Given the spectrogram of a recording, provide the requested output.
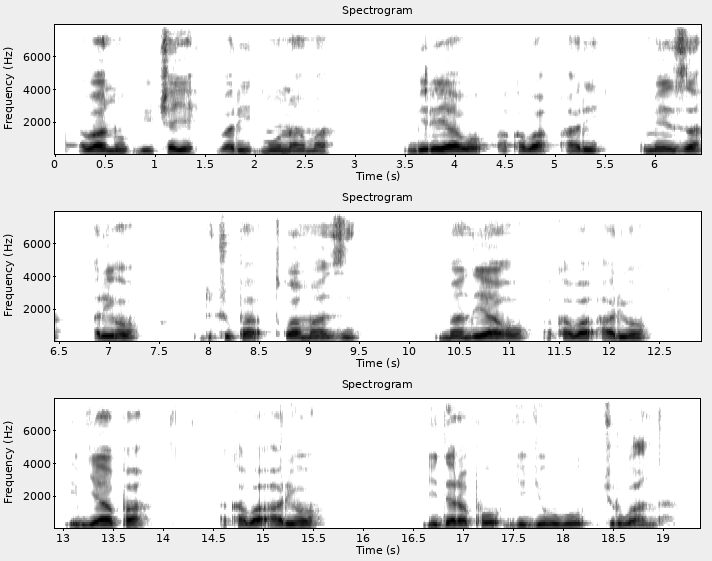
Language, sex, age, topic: Kinyarwanda, male, 25-35, government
